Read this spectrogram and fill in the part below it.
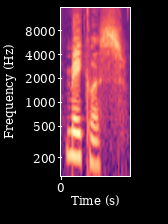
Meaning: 1. Matchless, without equal, peerless 2. Without a mate; widowed
- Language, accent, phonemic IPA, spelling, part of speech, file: English, US, /ˈmeɪkləs/, makeless, adjective, En-us-makeless.ogg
